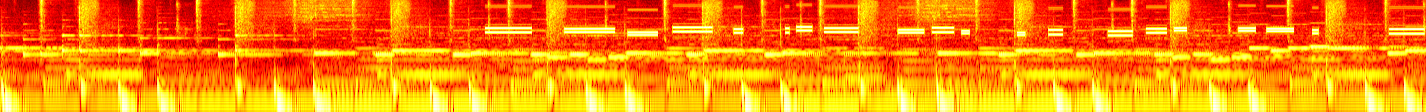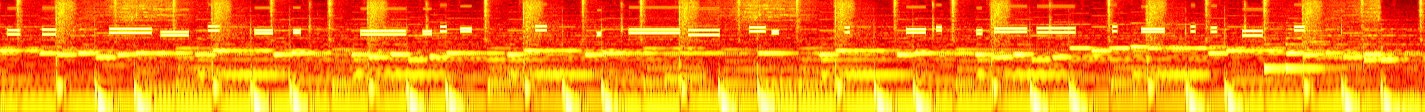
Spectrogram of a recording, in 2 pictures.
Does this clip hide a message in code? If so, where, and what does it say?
No, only pairs of high tones at irregular times.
